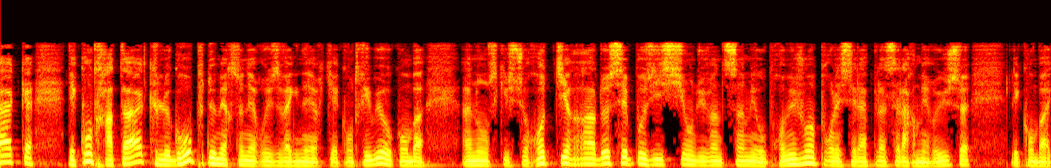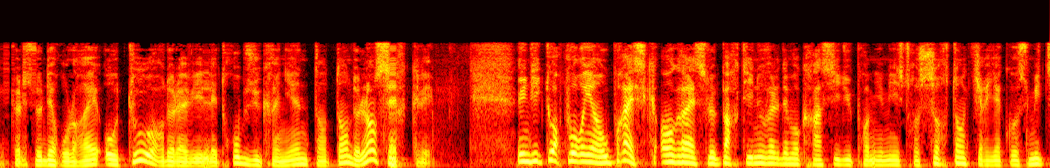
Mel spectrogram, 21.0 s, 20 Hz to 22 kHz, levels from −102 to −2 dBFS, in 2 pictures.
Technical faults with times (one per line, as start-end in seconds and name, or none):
0.00-21.02 Bluetooth LC3 compression
10.47-10.87 lost LE Audio frames
12.56-12.61 lost LE Audio frames
14.42-14.47 lost LE Audio frames
19.24-19.27 lost LE Audio frames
